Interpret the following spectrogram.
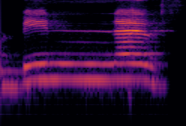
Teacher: Bin tu dengungkan sebab ada nun sabdu wajib huna. Bin nadh.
